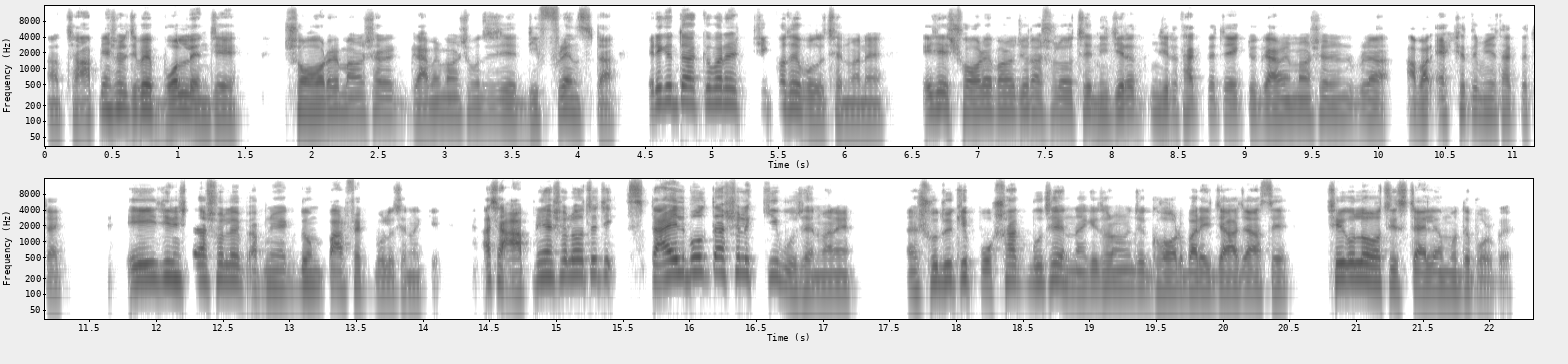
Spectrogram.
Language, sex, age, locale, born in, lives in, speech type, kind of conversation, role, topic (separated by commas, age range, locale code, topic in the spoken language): Bengali, male, 20-24, bn-BD, Bangladesh, Bangladesh, conversation, podcast, host, শহর আর গ্রামের মধ্যে স্টাইলের বড় পার্থক্য তুমি কীভাবে দেখো?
